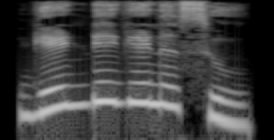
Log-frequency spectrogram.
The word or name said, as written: ಗೆಡ್ಡೆಗೆಣಸು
